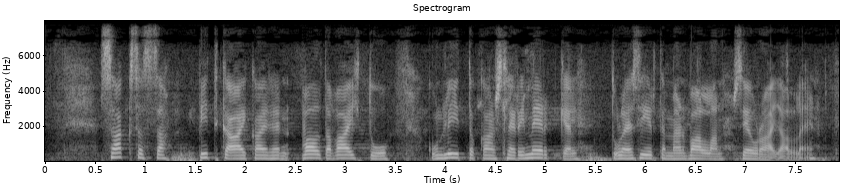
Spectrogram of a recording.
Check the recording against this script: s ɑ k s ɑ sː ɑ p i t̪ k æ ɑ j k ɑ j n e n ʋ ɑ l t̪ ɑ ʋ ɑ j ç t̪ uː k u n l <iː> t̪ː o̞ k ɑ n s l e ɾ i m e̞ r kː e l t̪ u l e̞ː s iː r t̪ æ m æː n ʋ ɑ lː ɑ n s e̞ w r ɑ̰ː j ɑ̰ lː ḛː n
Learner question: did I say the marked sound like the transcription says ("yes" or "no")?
yes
